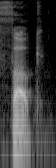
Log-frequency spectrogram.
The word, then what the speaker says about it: Volk: I think it's pronounced folk.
